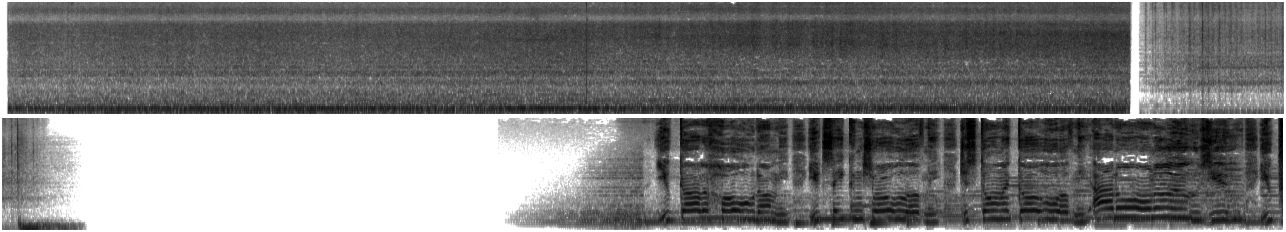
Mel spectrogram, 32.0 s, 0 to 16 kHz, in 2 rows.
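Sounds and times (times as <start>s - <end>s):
engine hum: 0.1s - 16.5s.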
